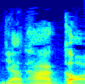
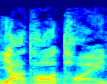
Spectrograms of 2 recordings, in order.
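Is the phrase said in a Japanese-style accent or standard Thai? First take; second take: Japanese-style; standard. First: It is said unclearly in a Japanese-style accent. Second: It is said clearly in standard Thai. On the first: "ก็จะกลายเป็นคำว่า, มันเป็นสำเนียงแบบญี่ปุ่น" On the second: "เวลาเขาพูดว่าอย่าท้อถอยเนี่ย"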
